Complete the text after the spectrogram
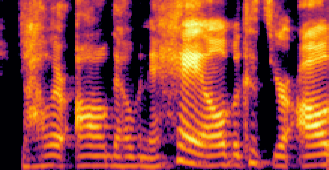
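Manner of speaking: ordinary delivery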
